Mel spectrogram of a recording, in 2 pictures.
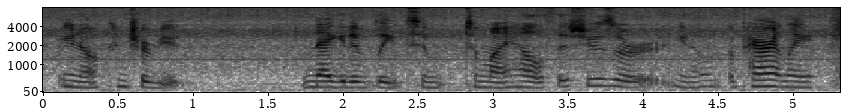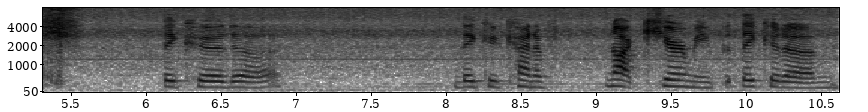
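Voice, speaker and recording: Noticeable background noise sits behind a woman speaking at a medium pitch and a moderate pace. Her intonation is monotone and flat, broken by long, frequent pauses. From Canada, Winnipeg. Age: 20s. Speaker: vlogger. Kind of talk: personal vlog. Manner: halting.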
